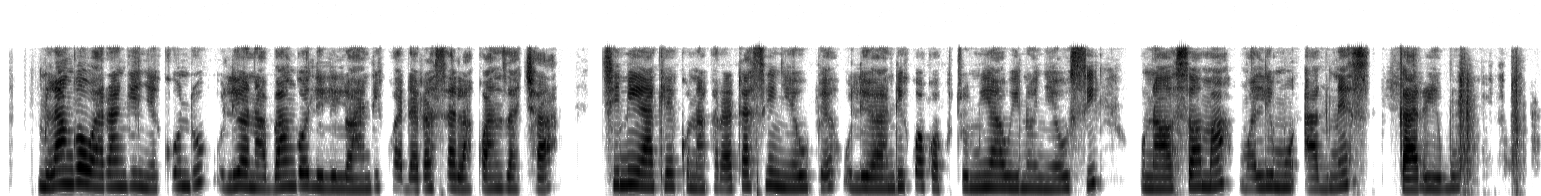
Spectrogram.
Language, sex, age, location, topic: Swahili, female, 25-35, Kisumu, education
